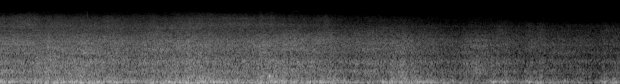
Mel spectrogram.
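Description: Rumble of a train passing out of view, fading steadily as it moves away.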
